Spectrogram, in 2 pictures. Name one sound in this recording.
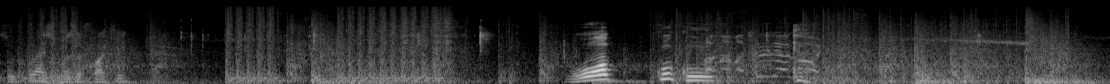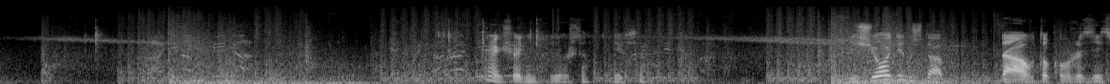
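Explosions boom in bursts.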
